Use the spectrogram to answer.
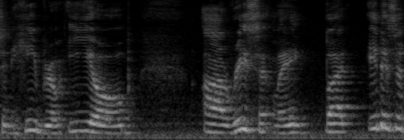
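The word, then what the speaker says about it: אִיּוֹב: of you have read the book of Job pronounced in Hebrew yeob recently but it is a tremendous book very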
